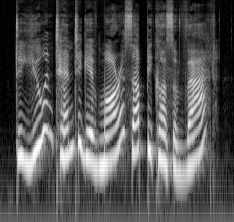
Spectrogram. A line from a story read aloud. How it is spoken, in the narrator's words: her aunt shouted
